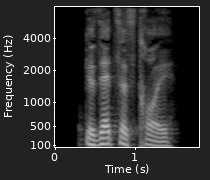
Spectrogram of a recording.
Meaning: law-abiding
- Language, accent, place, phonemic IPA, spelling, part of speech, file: German, Germany, Berlin, /ɡəˈzɛt͡səsˌtʁɔɪ̯/, gesetzestreu, adjective, De-gesetzestreu.ogg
